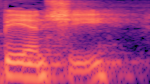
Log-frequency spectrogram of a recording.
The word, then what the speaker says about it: Bean Sidhe: So just to kind of explain what a Banshee is, well, first off, the traditional spelling is actually B-E-A-N-S-I-D-H-E. Bean, it's basically bean, and then Sidhe is what it looks like, but it's pronounced Banshee.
